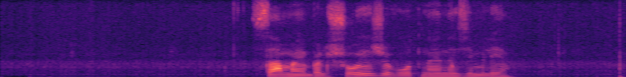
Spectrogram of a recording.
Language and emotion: Russian, neutral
